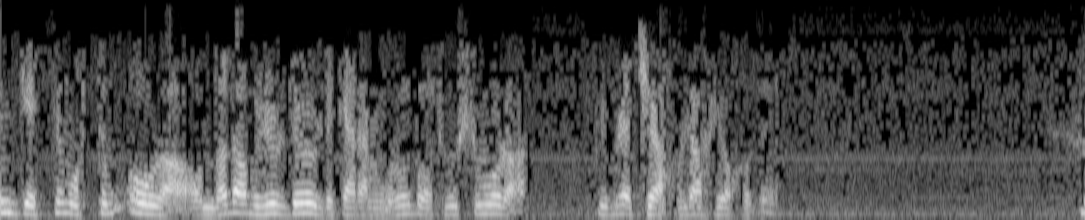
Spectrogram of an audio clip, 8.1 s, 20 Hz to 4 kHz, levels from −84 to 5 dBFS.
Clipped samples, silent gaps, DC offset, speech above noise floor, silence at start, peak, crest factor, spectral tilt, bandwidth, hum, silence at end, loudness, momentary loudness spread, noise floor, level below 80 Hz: under 0.1%; none; under 0.1%; 27 dB; 0 s; 0 dBFS; 16 dB; -11.5 dB/octave; 4 kHz; none; 0 s; -15 LUFS; 12 LU; -41 dBFS; -52 dBFS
